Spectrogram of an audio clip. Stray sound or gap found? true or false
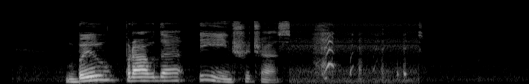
true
